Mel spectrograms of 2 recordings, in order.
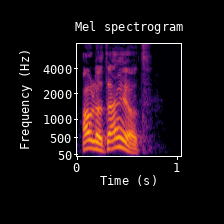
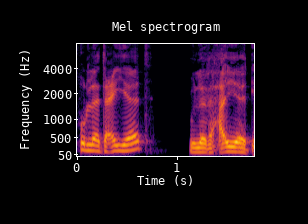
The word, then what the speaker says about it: Aoulad Ayad: En, maar je achternaam die spreek je uit als? Oulat Ayat. Oulat Ayat. Ja, en op zijn Arabisch Oulat Ayat.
